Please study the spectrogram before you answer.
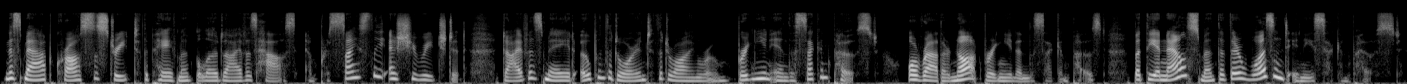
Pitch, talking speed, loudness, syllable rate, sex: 205 Hz, 205 wpm, -21 LUFS, 5.8 syllables/s, female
